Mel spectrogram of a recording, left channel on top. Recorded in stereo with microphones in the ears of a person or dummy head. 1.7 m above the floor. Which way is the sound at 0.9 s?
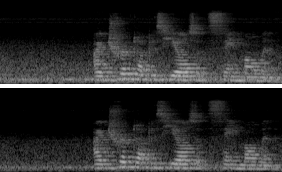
5° right (ahead or behind).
